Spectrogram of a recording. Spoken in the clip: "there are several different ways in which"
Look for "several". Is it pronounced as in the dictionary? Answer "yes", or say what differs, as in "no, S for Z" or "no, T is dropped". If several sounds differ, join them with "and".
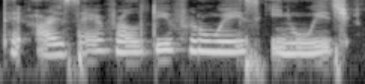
yes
